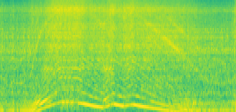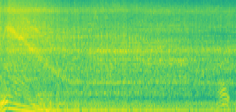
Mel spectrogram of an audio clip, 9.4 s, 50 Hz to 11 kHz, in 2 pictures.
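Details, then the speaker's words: Kawasaki Z900 motorcycle after installing a Delkevic Mini 8" carbon fiber slip-on exhaust; starts and blips up and down several times with a deep crisp exhaust note, settles to even idle, sounds better, healthy. "Well, I hope you guys enjoyed this install, and it sounds a lot better. What do you think?"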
